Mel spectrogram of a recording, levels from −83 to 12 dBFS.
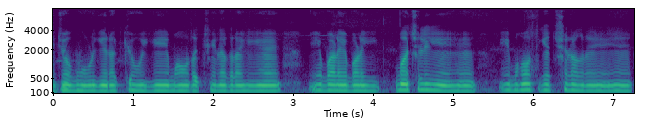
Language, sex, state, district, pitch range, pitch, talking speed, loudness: Hindi, male, Uttar Pradesh, Jyotiba Phule Nagar, 140-150 Hz, 140 Hz, 180 wpm, -26 LUFS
